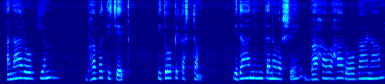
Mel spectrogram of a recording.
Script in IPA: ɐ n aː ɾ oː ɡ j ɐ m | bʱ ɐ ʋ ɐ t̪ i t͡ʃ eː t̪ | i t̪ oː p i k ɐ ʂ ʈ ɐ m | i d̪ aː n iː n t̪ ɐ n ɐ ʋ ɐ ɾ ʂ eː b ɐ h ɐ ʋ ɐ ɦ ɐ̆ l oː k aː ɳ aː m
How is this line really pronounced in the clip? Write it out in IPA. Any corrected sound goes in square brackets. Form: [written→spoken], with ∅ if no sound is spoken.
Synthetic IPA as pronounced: ɐ n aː ɾ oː ɡ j ɐ m | bʱ ɐ ʋ ɐ t̪ i t͡ʃ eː t̪ | i t̪ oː p i k ɐ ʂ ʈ ɐ m | i d̪ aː n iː n t̪ ɐ n ɐ ʋ ɐ ɾ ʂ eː b ɐ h ɐ ʋ ɐ ɦ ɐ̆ [l→ɾ] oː [k→ɡ] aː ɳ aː m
